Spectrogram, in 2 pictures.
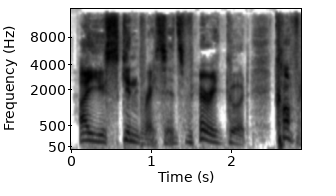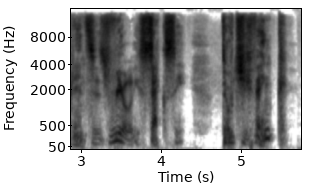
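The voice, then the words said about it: Jack Palance impression. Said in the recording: “your Jack Palance impersonation ... my impression of Jack Palance in that cologne commercial”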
